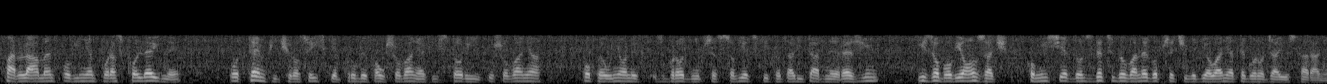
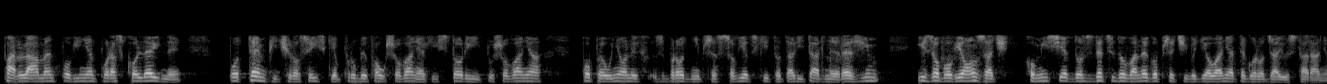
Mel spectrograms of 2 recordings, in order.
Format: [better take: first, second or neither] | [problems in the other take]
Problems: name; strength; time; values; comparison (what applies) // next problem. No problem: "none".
second | background sound (Stream); 14 dB below the speech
